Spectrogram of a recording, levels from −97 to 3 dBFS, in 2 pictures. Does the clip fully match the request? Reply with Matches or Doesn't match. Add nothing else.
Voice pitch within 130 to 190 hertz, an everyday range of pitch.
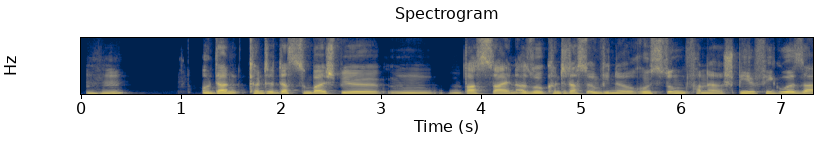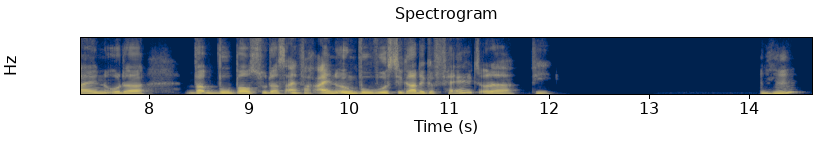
Matches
